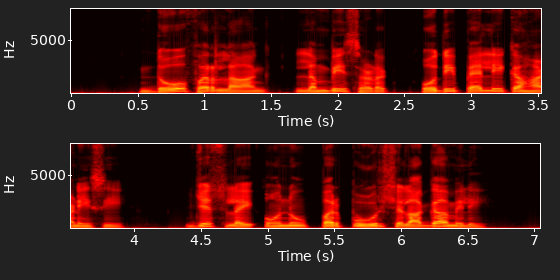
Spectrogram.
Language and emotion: Punjabi, neutral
